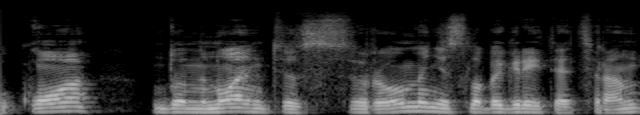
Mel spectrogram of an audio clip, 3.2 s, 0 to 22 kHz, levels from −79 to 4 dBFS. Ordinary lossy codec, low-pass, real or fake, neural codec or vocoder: Opus, 64 kbps; 14.4 kHz; real; none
